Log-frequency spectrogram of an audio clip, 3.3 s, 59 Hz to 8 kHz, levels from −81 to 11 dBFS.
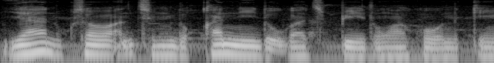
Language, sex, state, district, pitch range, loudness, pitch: Garo, male, Meghalaya, West Garo Hills, 100-120 Hz, -16 LUFS, 105 Hz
